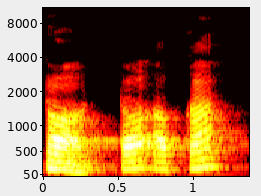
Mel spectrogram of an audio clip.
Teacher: जीभ जो है मुड़ जा रहा है, तो मूर्धन्य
